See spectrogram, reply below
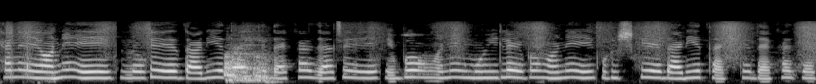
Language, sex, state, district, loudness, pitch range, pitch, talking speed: Bengali, female, West Bengal, Jalpaiguri, -15 LUFS, 290-320 Hz, 305 Hz, 125 wpm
